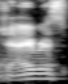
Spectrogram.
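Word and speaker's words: Gyruss: you pronounce that word is it gyrus or gyus gyrus gyus it's based on a gyroscope man come on gyrus best be on it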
